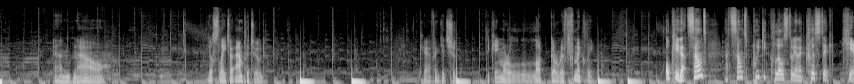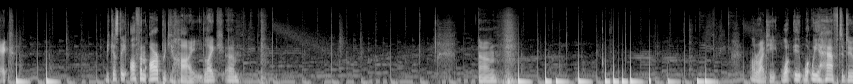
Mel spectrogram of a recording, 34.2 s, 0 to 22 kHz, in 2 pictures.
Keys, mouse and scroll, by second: 4.4 click, 5.7 click, 7.9 click, 8.5-9.4 drag, 10.0 click, 10.4-11.3 drag, 11.8-12.3 drag.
